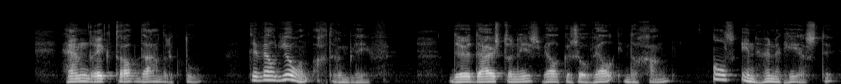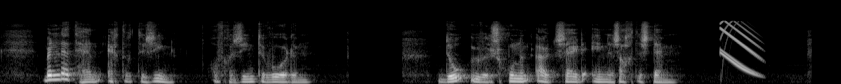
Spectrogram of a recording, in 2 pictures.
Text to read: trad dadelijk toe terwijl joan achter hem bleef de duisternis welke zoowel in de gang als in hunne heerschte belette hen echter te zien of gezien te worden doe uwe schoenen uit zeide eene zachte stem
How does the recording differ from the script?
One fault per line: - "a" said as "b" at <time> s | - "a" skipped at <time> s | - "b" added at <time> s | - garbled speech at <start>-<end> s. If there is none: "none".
none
